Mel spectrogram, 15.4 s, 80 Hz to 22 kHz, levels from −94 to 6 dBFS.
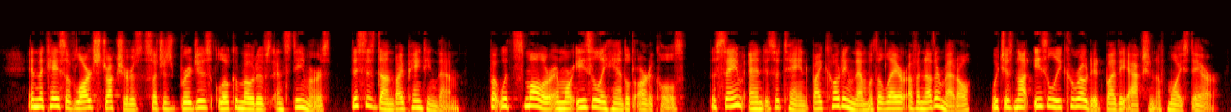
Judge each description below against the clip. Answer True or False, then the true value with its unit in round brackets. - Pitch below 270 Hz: True (185 Hz)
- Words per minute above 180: True (200 wpm)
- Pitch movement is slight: False (4.1 semitones)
